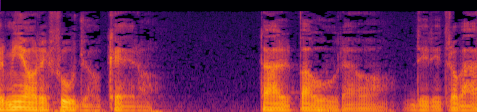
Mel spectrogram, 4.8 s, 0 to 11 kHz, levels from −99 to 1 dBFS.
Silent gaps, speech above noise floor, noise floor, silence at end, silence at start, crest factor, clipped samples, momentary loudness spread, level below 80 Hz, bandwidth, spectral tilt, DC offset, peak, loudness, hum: none; 38 dB; -58 dBFS; 0 s; 0 s; 18 dB; under 0.1%; 15 LU; -28 dBFS; 8 kHz; -7.5 dB/octave; under 0.1%; -2 dBFS; -21 LUFS; none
